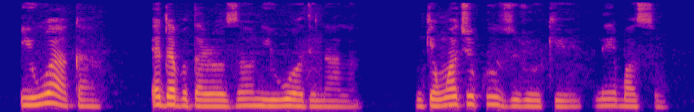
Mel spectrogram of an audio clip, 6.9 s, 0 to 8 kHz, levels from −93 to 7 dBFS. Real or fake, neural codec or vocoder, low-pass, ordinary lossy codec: real; none; 7.2 kHz; MP3, 48 kbps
